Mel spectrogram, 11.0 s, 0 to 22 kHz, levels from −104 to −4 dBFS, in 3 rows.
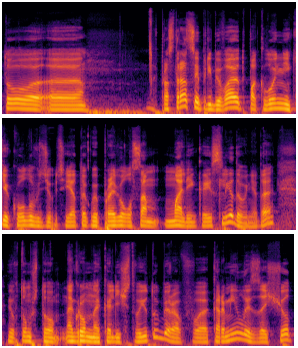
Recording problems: none

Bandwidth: 17.5 kHz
